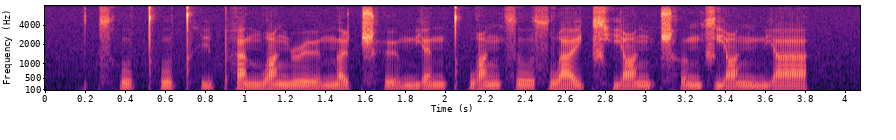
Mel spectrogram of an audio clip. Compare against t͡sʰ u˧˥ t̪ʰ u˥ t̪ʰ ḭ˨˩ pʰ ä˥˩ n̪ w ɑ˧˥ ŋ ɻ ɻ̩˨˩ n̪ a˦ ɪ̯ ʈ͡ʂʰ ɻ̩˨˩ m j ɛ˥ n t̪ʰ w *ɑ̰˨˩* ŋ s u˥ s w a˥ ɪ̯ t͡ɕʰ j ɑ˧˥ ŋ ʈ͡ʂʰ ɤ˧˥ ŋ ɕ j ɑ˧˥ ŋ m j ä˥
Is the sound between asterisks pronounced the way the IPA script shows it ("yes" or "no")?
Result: no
